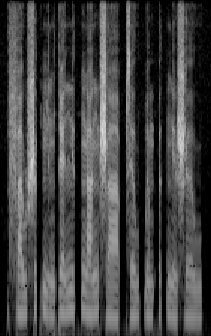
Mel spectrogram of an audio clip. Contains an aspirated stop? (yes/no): no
